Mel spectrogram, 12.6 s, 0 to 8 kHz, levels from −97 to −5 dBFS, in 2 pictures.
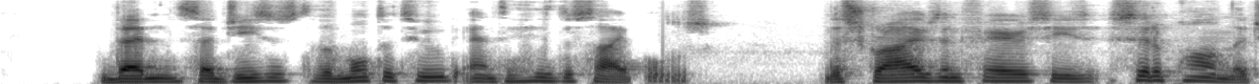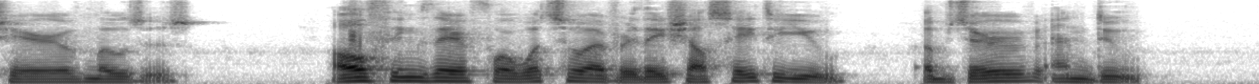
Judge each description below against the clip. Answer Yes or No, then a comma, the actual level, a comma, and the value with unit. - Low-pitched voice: Yes, low, 115 Hz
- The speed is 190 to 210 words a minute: No, average, 155 wpm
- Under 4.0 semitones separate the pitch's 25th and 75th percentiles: Yes, average, 3.3 semitones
